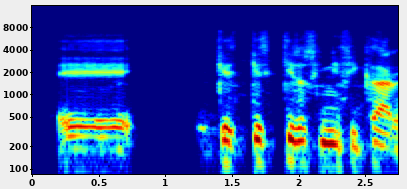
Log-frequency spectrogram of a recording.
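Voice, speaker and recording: Here a man is talking. He goes at a very slow pace. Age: 70s. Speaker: incarcerated student. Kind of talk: audience comment in online class. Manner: halting, with fillers.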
